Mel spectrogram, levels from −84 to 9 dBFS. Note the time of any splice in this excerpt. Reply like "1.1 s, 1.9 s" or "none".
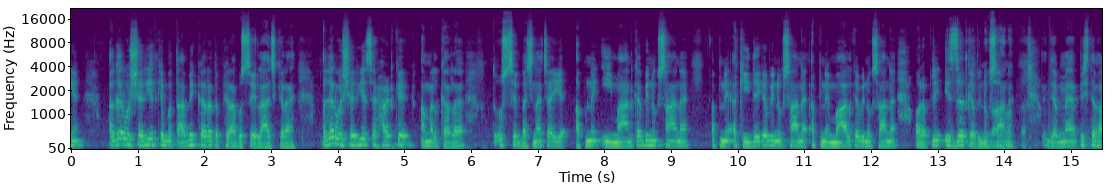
14.6 s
